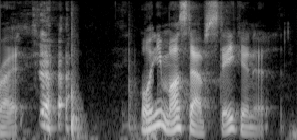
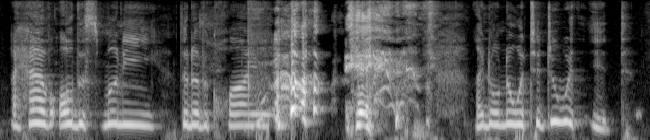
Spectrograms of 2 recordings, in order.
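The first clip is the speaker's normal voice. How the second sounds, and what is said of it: Impression of Rodney Mullen. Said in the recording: “Rodney Mullen ... That was a pretty good impression”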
